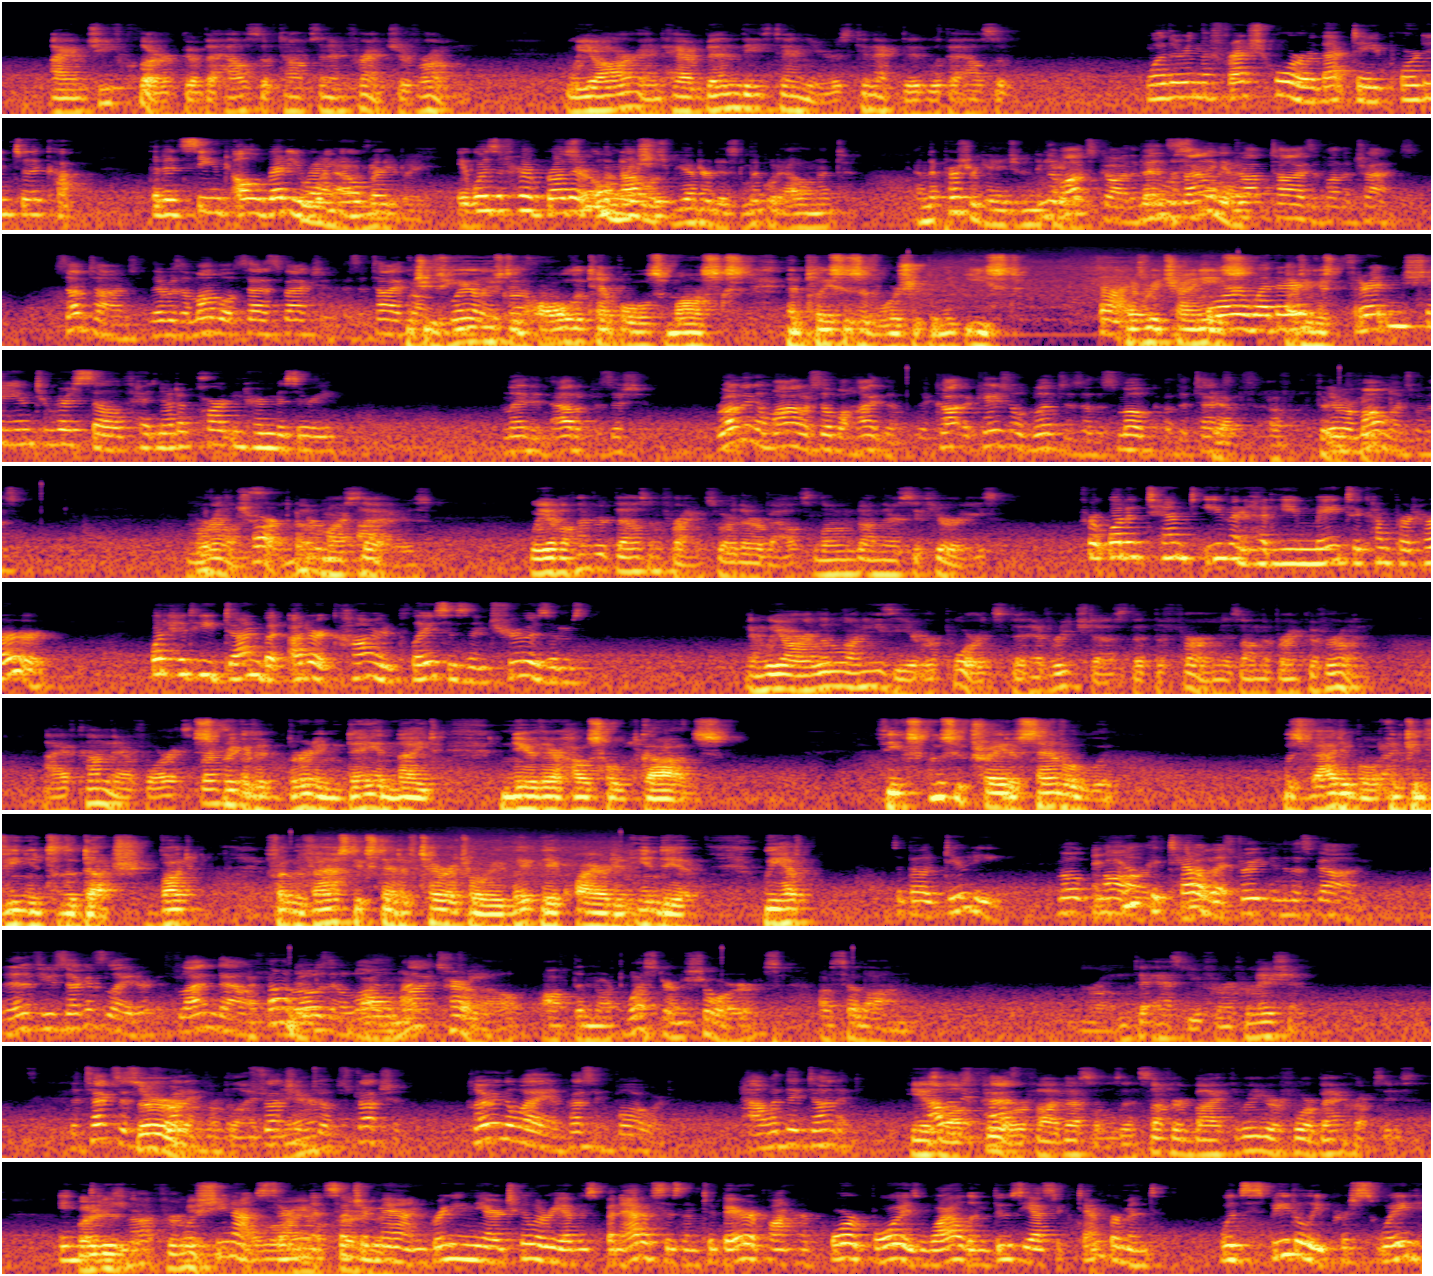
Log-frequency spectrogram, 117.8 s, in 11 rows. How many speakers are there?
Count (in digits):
5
